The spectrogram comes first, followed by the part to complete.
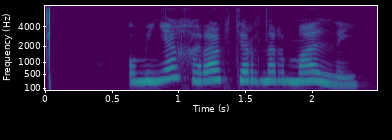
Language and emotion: Russian, neutral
